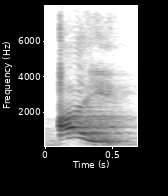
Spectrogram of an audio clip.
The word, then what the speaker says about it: hay: Hay, pronounced like I, but spelled H-A-Y.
